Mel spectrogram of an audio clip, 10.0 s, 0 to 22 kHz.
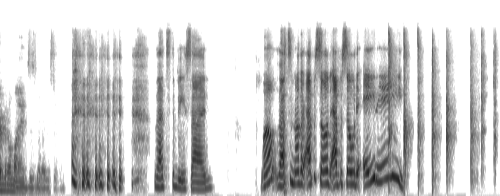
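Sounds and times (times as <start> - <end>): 
speech: 0.0 - 4.3, 5.2 - 8.5
sharp crisp hand claps: 7.7 - 10.0.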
